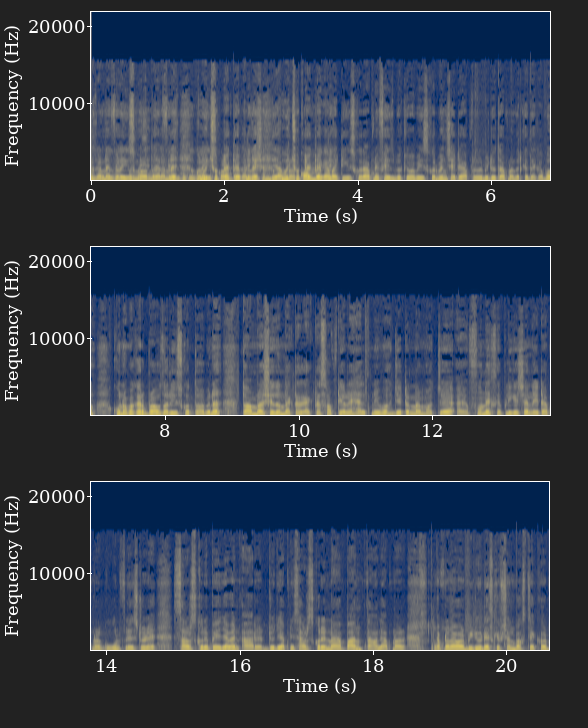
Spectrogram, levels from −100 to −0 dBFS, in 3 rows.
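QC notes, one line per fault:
0.00–3.66 s, doubled audio track: already running when the clip opens, a second full-band copy of the sound trails the original by about a second at roughly the same level, then cuts off abruptly at 3.66 s. The likely cause is the audio being captured twice, once through a slower path. Unlike an echo or reverb tail, the copy has no decay, no room colour and no dulling, and there is only one repeat.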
